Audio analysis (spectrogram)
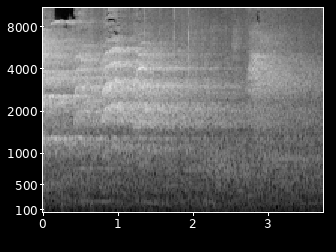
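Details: Captive belugas Nana, Mirai and Niko during training at Port of Nagoya Public Aquarium, 22 May 2022, give a continuous band of bright harmonic squeals and warbles, fading toward the end in an echoing room.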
